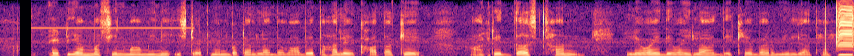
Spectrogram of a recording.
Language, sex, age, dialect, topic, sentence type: Chhattisgarhi, male, 25-30, Western/Budati/Khatahi, banking, statement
